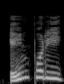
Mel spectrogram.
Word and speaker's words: エンポリ: の基礎自治体炎ポリーは宴ポリーと発音される遠方りと表記されることもあるがイタリア語では第一音節にアクセントがあるアルノ川によっ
